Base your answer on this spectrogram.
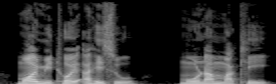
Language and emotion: Assamese, neutral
